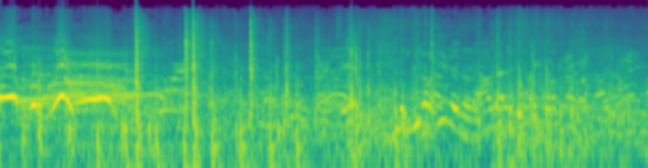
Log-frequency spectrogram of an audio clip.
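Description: A crowd whoops and cheers outdoors.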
